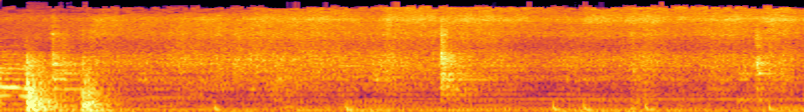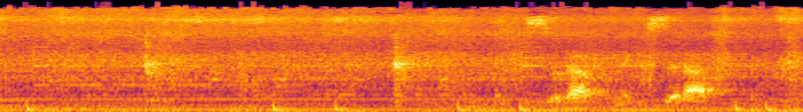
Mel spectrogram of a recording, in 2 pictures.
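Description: Chopped cauliflower and parsnip are stirred in a soup pot with a soft sizzle underneath. A spoon knocks and scrapes against the pot in a loose repeating rhythm, and there is a little quiet background talk.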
